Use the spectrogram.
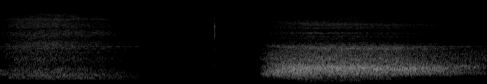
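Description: Slow, deep breathing during a guided breathing exercise: a long airy exhale, a short pause with a small click, then a fuller, louder breath, close and soft with no talk.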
